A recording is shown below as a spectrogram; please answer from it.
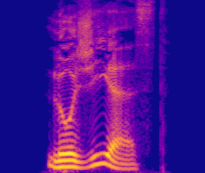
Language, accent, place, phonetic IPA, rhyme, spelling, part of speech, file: German, Germany, Berlin, [loˈʒiːɐ̯st], -iːɐ̯st, logierst, verb, De-logierst.ogg
- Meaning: second-person singular present of logieren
